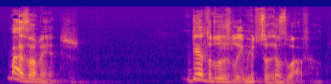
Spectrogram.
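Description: A man's voice: medium pitch, huge pitch swings, moderate pace, breathy edge. A Portuguese man co-hosting a comic sports chat, ranting and swearing as he argues. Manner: ranting, swearing, mimics others. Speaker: podcast co-host. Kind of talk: heated comic rant.

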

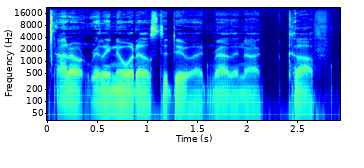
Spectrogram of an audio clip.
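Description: A man's voice: low voice, steady tone, a little fast, warm tone, smooth, no room sound, studio quality. A man co-hosting a casual podcast from a friend's bedroom, cracking jokes and laughing often while nursing a cough and a cough drop. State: has a cough, sucking a cough drop. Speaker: podcast co-host. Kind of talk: casual joking chat.

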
